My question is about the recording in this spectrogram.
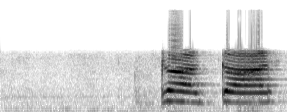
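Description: A toddler's voice giving two short, high, sing-song notes in quick succession about a second in, each held at a steady pitch.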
